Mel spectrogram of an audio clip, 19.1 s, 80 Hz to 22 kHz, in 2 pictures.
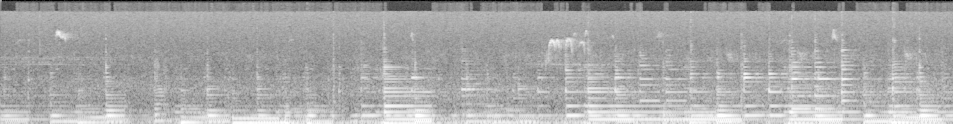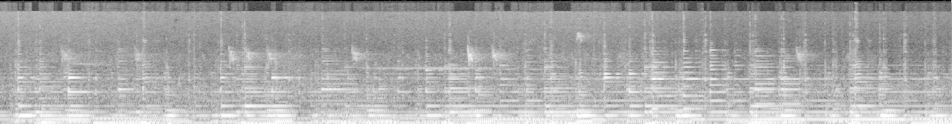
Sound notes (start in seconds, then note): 0.3 mellow music playing; 5.3 birds chirping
